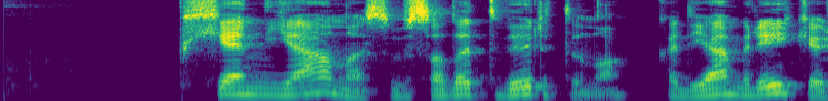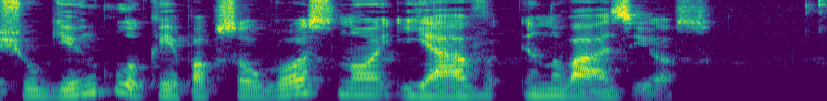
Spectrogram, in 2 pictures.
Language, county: Lithuanian, Kaunas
